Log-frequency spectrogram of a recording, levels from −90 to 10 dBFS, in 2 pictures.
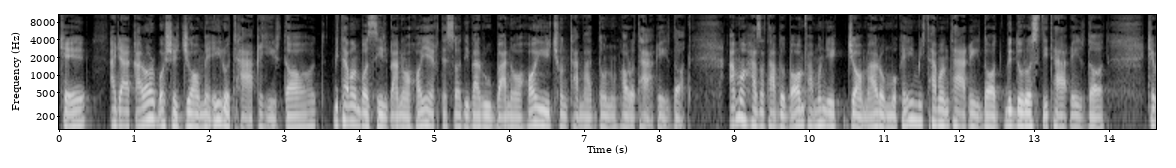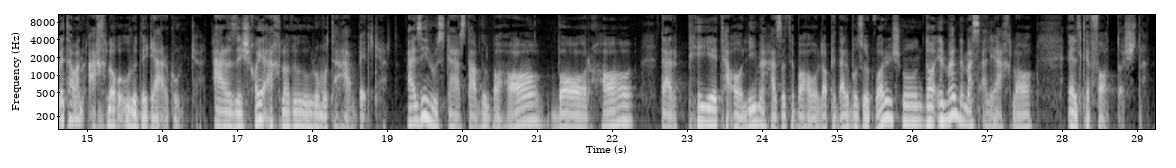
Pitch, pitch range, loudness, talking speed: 110 Hz, 100-130 Hz, -15 LUFS, 145 wpm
